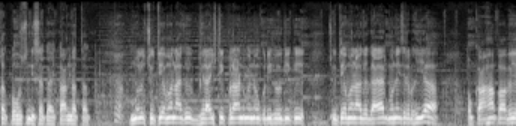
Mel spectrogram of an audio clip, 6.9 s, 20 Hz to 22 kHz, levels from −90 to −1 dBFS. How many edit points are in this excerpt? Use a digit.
1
